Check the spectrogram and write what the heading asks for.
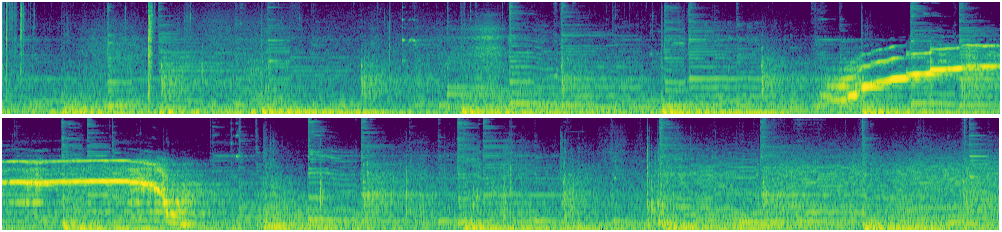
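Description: Background music, with a hunter's elk bugle call blown through a bugle tube about six seconds in. The call climbs in steps to a high whistle, holds it for about two seconds, then drops away sharply.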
